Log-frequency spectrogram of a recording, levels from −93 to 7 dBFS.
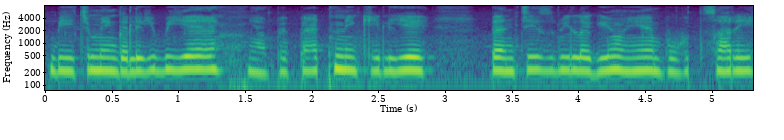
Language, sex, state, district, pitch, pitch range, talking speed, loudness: Hindi, female, Punjab, Fazilka, 225 Hz, 220-235 Hz, 190 wpm, -16 LUFS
